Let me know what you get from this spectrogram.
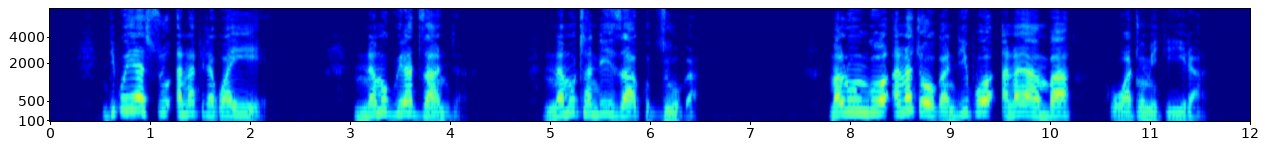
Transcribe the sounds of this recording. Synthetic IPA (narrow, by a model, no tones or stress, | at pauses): ndipɔjɛsuʔanapitakwaiːjɛ̰ | n̩namuɡwiɾad͡zand͡ʒa̰ | n̩namutʰandizakud͡zuːka̰ | maluŋɡuʔanat͡ʃɔkandipɔanajamba | kuwatumikiːɾa̰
